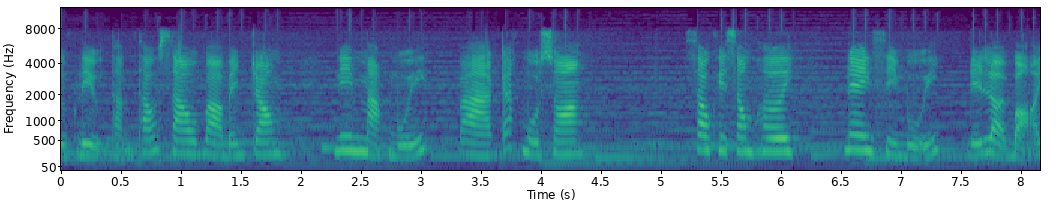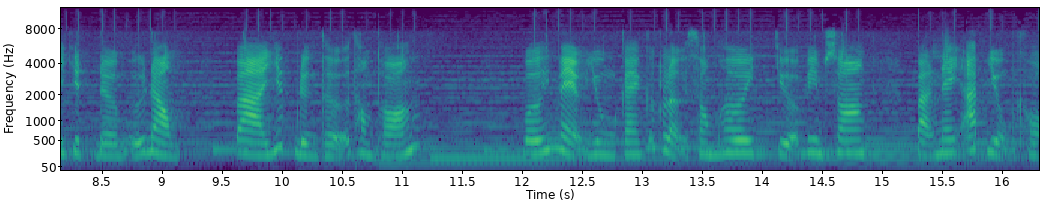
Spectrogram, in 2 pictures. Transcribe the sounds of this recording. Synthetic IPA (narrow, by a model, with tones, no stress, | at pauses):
ɨ˨˩k̚lḭ˧˨əwt̪ʰə˧˩mt̪ʰaː˨˦wsa˧wvaː˨˩wɓe˧nt͡ɕɔ˧wŋ͡m | ni˧mːa˨˩t̚mu˧˩əj | vaː˨˩kaː˦˥k̚mo˧˩swaː˧n | sa˧wxi˧sɔ˧wŋ͡mɦəː˧j | ne˧jsḭ˧˨˩mu˧˩əj | ɗe˧˩lɔ̰˧˨jɓɔ˧˩zï˨˩k̟̚ɗəː˨˩mʔɨ˨˦ɗə̰˧˨wŋ͡m | vaː˨˩zʊ˦˥p̚ɗɨ˨˩ŋt̪ʰɨ̰˧˩˥t̪ʰə˧wŋ͡mt̪ʰwaː˨˦n | vəː˨˦jmɛ̰˧˨wzʊ˨˩ŋ͡mka˧jwkə˦˥k̚lə̰˧˨nsɔ˧wŋ͡mɦəː˧jt͡ɕɨ̰˧˥əvi˧əmswaː˧n | ɓa̰ː˧˨nnə˧jʔaː˦˥p̚zʊ̰˧˨ŋ͡mxɔ˧˨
